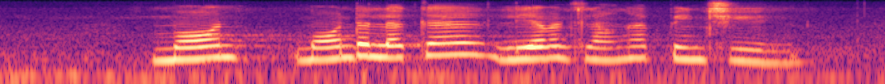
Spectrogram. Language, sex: Afrikaans, female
